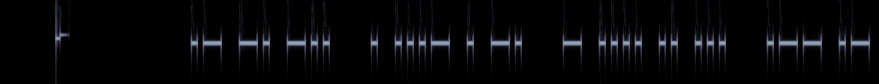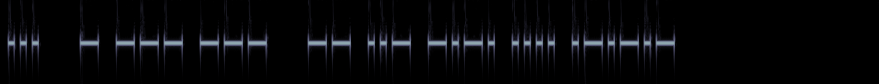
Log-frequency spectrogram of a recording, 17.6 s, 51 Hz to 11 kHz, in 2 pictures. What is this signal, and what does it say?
Morse code, heard as a keyed tone, about 21 wpm, 700 Hz. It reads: AND EVEN THIS WAS TOO MUCH.
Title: Sentences from Top 1000 Words - Review Part 1 - 20wpm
